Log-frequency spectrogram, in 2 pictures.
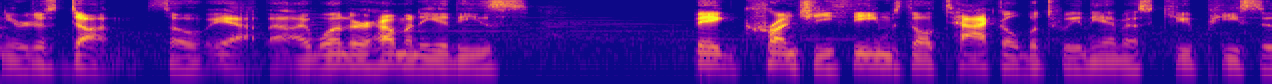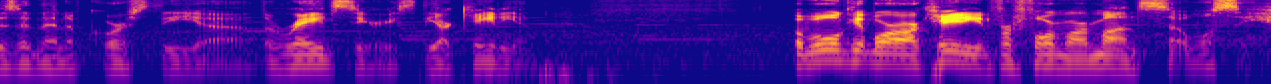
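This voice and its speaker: Male game streamer musing over music. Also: fairly low pitch. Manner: chatty, musing aloud, thinking through story points. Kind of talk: live reaction commentary and reading game dialogue aloud. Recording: music behind the voice. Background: video game music.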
